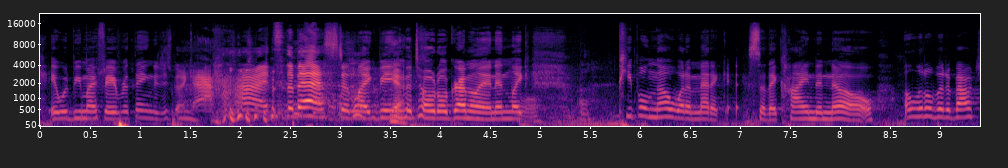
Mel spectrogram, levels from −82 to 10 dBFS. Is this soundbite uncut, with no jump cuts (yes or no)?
no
